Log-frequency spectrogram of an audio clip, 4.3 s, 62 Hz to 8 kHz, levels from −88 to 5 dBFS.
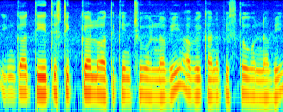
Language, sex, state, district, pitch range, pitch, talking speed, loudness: Telugu, male, Telangana, Mahabubabad, 130-145 Hz, 140 Hz, 115 wpm, -19 LUFS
